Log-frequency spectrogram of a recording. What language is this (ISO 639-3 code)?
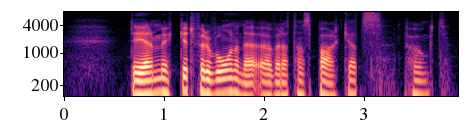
swe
